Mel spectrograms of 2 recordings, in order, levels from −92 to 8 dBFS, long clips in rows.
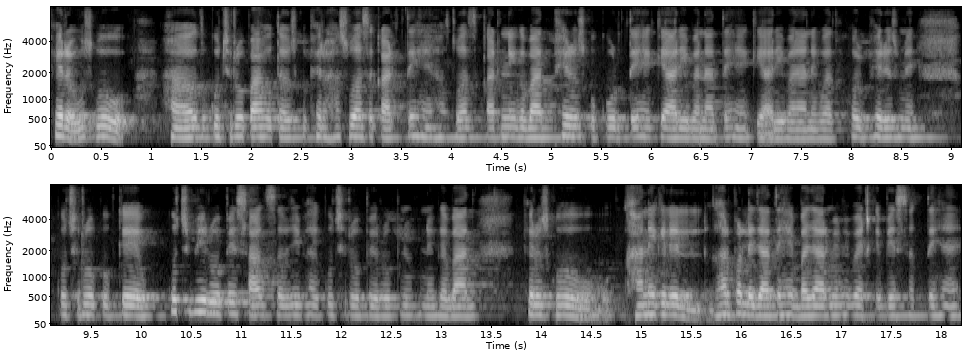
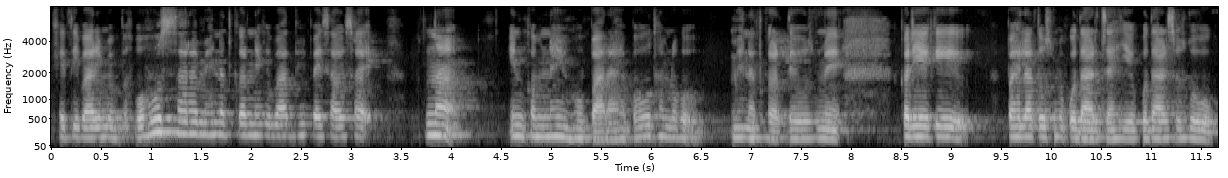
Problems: background sounds at intervals, continuous background conversations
